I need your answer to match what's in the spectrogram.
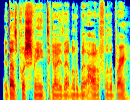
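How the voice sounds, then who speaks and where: This podcast guest, a New Zealand rugby league player in his twenties, chats casually in a broad accent, slangy, easygoing and hesitant. His low voice keeps a level tone at a quick pace, and the recording is dry and studio-clean.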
